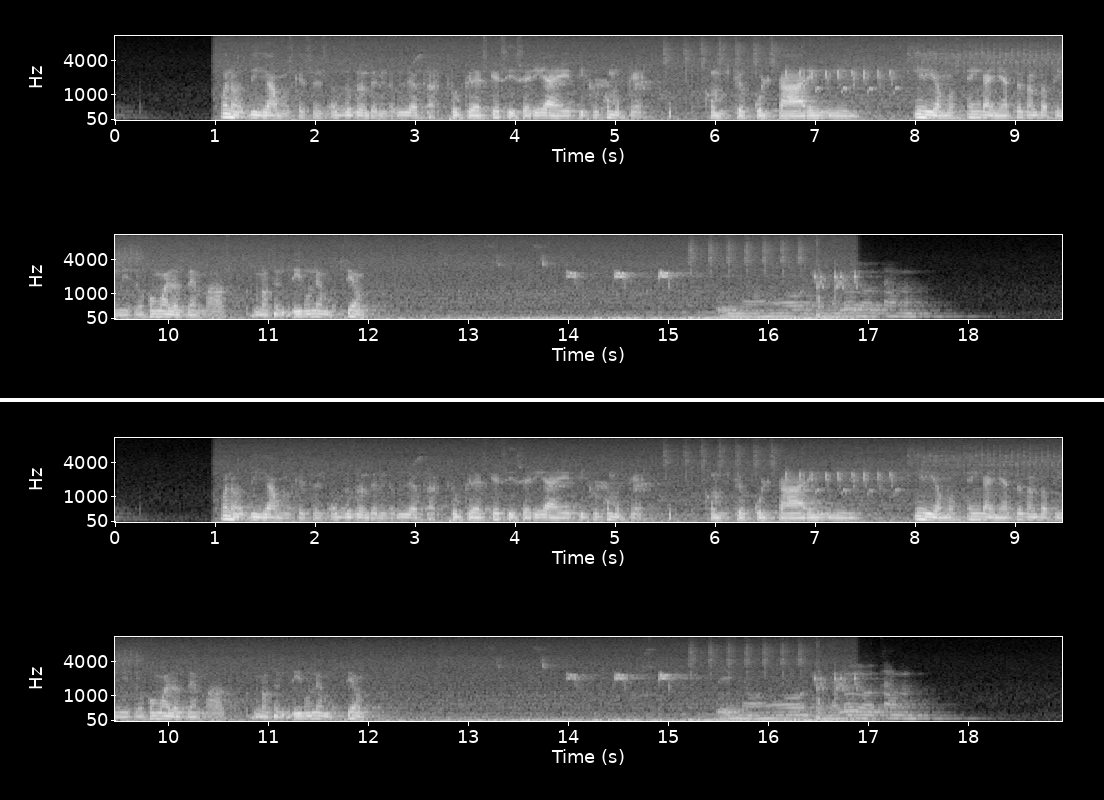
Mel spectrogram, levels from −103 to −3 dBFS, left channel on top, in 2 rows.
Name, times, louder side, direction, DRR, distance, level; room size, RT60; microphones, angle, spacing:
sound 1, 1.0-16.9, left 2 dB, 25° left, 1.1 m, -34 dB
voice 1, 1.1-5.4 5.9-7.5 8.0-12.0, left 2 dB, 55° left, 0.9 m, -21 dB
voice 2, 15.5-17.5, equal, 65° right, 6.3 m, -31 dB
27.5 x 26.5 x 6.7 m
head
